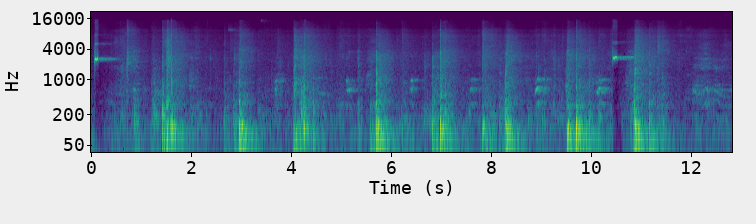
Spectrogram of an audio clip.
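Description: Bodies hitting wrestling mats in a large hall: about eight heavy thuds, roughly one every second and a half, from wrestlers grappling and being driven to the mat. A short high-pitched tone sounds at the very start and again near the end.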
